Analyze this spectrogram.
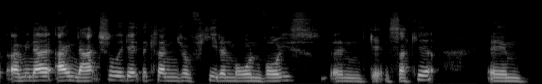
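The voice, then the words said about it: Glaswegian accent. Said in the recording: “I've just got a Glaswegian accent”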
